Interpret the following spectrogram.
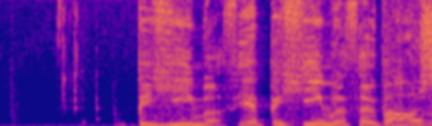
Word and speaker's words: Behemoth: Behemoth. Behemoth is it?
